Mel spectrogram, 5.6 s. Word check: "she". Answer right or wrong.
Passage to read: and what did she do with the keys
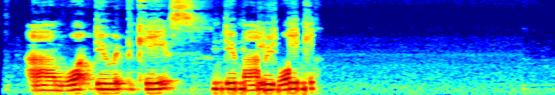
wrong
